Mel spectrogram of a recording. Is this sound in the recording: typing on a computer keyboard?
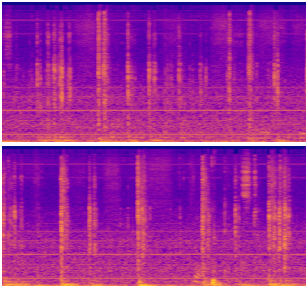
yes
